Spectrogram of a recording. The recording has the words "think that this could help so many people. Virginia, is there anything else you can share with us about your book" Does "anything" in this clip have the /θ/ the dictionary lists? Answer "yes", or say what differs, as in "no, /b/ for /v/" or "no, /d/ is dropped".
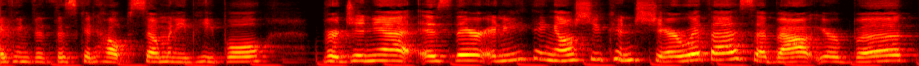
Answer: yes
